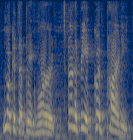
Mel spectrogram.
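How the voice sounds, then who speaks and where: An older woman reads a children's storybook aloud in an animated, chatty way, adding asides for young listeners. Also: medium pitch, fairly quick, soft background music. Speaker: volunteer storyteller.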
